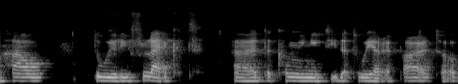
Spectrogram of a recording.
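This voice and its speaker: A woman speaks with a Polish accent. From Poland. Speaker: community garden project leader. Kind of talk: webinar talk. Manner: hesitant, many fillers.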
